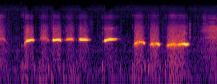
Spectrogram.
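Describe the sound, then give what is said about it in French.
A person whistles an imitation of a bird singing on a house roof: a run of short, bright, high-pitched notes in quick succession, with slight pitch slides, followed by a few lower, longer warbling notes, clear and fairly loud. “Lorsqu'il entendit l'oiseau qui chantait sur son toit, cela lui parut si beau”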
